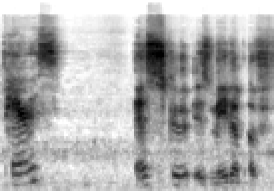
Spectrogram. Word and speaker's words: est-ce que: Est-ce que is made up of 3 words. Est-ce que. Since est-ce que is such a common phrase, it's usually pronounced est-ce que when it's said quickly.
